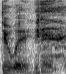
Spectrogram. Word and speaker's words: Dweh: His name is Dweh. And did I pronounce that correct? No, Dweh. All right, so let's try again.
